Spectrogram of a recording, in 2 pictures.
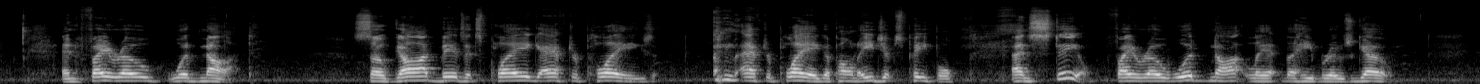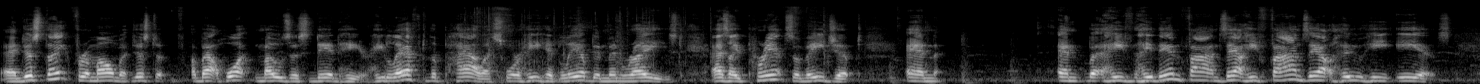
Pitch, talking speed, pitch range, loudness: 170 Hz, 135 wpm, 150-190 Hz, -20 LUFS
